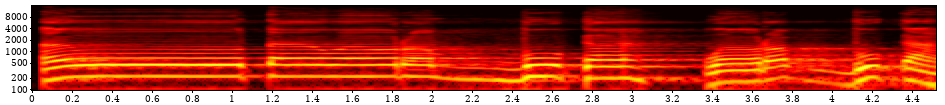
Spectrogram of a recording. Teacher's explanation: nun sukun bertemu ta ikhfa hakiki, kita samarkan bunyi nun sukun dan mendengung selama 2 atau 3 harokat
